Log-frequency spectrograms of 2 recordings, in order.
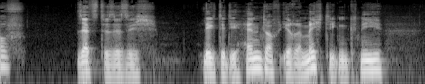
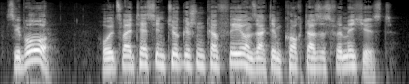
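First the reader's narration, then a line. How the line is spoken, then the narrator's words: Called out. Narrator (German): rief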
